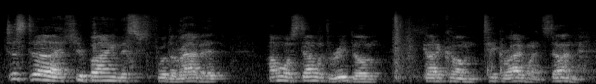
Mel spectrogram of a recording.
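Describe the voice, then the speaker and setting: A man's voice: on the high side, normal speed, a little mellow, close to an everyday voice. A man playing a friendly, teasing teenage boy with a crush in an amateur live script reading, casual in manner. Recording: distant, echoey, very noisy room.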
